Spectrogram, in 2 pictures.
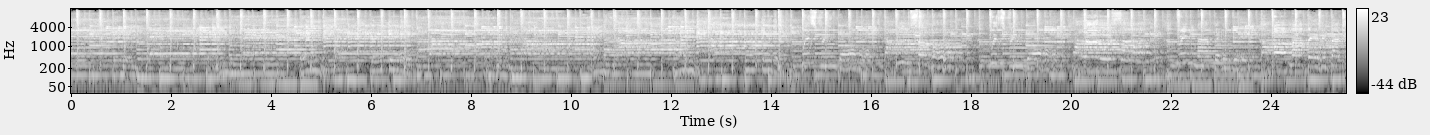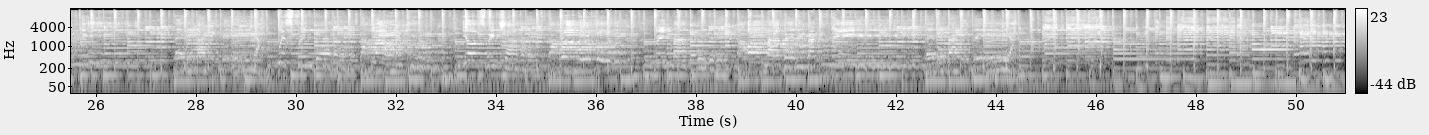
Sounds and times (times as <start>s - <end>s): Music: 0.0s - 50.9s.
